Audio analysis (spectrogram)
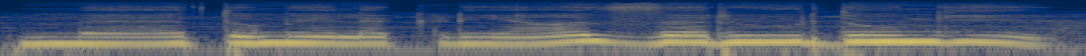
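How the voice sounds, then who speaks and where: A woman voicing a menacing witch who slowly taunts her prey in an animated horror story. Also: low voice, slightly rough, soft background music. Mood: menacing glee. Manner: slow, drawn-out, taunting.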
